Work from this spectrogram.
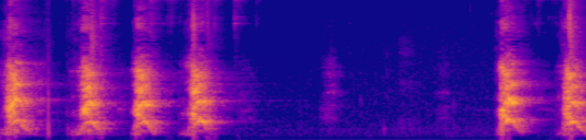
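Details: Dog named Lollie barking at a moth, a rapid run of four even barks about half a second apart, a silent pause of nearly three seconds, then two more barks.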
